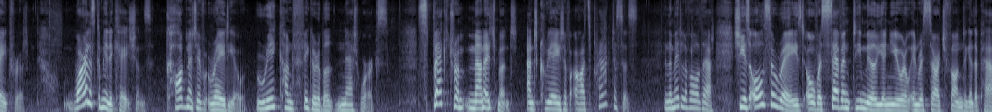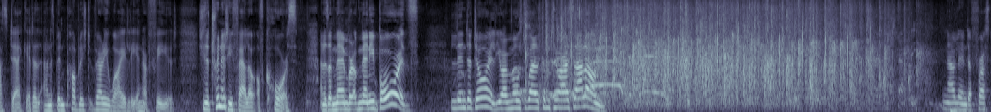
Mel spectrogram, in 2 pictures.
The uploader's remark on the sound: This week's podcast was recorded in The Irish Times as part of Culture Night in association with the Herstory movement.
